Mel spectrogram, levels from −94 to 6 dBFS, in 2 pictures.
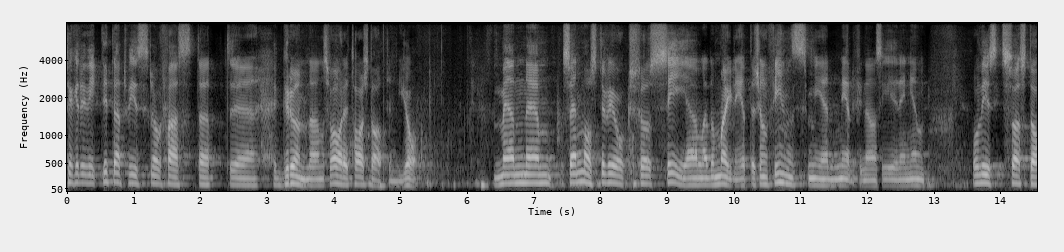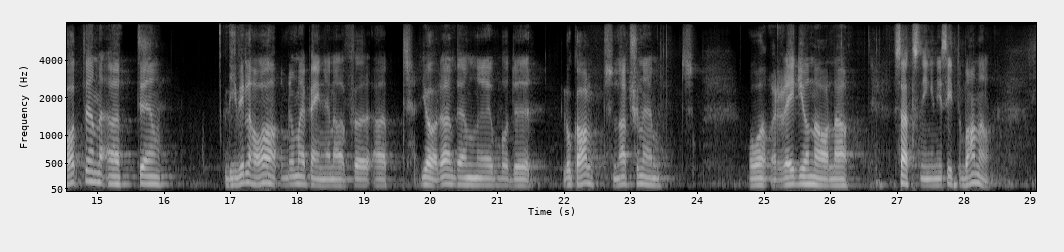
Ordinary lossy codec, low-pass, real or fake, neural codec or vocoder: none; none; fake; codec, 16 kHz, 2 kbps, X-Codec, HuBERT features, trained on general audio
